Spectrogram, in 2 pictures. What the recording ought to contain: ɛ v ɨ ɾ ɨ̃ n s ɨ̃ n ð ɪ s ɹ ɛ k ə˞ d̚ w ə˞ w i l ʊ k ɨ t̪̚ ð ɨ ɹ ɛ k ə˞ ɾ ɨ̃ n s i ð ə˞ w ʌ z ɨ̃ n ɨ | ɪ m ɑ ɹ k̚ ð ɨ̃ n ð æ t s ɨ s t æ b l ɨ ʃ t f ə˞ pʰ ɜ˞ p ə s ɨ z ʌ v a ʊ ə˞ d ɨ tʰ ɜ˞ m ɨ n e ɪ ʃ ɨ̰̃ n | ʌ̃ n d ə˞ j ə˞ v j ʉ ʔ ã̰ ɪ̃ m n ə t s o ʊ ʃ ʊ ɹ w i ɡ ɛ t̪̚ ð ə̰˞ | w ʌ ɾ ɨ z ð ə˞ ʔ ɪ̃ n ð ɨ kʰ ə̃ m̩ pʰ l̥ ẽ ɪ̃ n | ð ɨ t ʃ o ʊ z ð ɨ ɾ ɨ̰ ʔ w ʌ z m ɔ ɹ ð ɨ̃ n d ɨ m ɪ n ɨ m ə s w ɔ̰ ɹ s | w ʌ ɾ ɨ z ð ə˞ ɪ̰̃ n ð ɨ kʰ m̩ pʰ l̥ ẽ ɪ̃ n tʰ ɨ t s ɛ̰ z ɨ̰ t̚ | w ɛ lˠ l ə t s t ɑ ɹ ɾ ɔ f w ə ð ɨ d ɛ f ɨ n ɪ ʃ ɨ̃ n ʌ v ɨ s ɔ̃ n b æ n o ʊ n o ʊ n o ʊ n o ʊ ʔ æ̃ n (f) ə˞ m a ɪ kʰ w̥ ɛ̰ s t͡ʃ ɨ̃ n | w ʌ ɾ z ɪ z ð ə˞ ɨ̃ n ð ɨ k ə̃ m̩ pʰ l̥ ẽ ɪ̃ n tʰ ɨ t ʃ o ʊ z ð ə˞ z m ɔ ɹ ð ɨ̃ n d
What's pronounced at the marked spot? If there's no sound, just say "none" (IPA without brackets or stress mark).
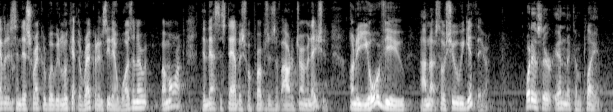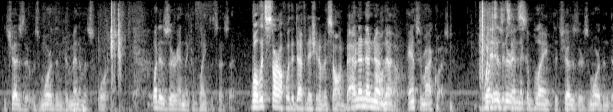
s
